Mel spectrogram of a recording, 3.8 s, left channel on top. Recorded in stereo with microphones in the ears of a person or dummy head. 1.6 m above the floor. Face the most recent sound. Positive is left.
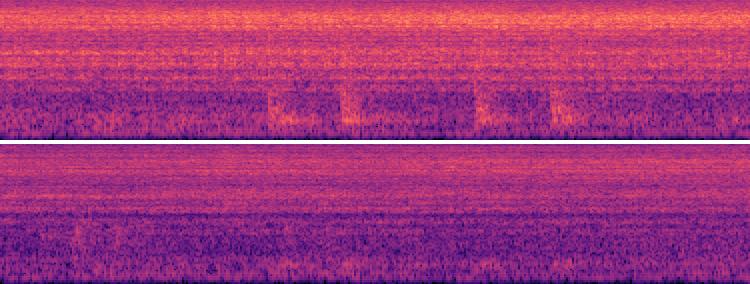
turn(degrees=50)  # may be behind; listen again after turning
